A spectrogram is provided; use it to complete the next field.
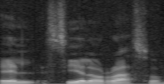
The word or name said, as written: ceiling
